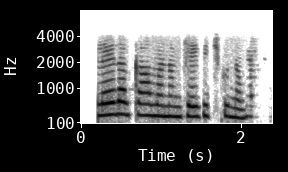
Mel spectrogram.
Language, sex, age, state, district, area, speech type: Telugu, female, 18-30, Telangana, Vikarabad, rural, conversation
